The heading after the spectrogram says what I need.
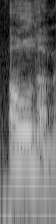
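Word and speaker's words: Odiham: She said, I worked at RAF Oldham, O-D-I-H-A-M, how do you pronounce it? Oldham, it's Oldham, sorry, she spelled that correctly.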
